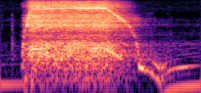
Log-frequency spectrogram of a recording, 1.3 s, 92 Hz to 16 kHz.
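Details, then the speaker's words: Dyson Cyclone V10 Total Clean cordless vacuum, brand new at first unboxing, about 20% charged, middle power setting: motor snaps up to a high, steady whine, then sweeps down smoothly with a weird sort of reverb at the end; normal start and run-down. "has a weird sort of reverb at the end."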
